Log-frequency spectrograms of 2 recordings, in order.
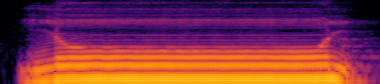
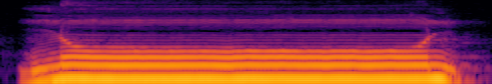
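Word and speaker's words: نون: আপনারা জিব্বার আগাটা তার বরাবর উপরে তালের সঙ্গে লাগিয়ে উচ্চারণ করুন এবং আমার সাথে বলুন নুন। আবার বলুন নুন।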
